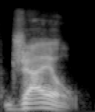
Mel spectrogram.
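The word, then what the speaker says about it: Gaol: But a big one, probably the biggest attraction of Dutton Park is the Boggo Road uh, Jail or Gale, mm. as it used to be spelt. Um, mm. But I believe still pronounced jail.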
